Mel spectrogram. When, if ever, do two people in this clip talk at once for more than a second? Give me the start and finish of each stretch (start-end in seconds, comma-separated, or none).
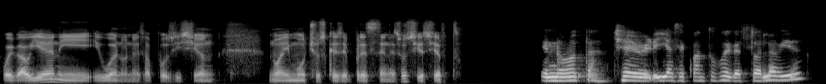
none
